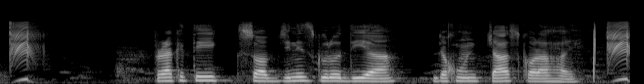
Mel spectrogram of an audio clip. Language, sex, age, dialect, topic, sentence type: Bengali, male, 18-24, Northern/Varendri, agriculture, statement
